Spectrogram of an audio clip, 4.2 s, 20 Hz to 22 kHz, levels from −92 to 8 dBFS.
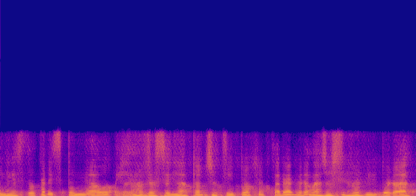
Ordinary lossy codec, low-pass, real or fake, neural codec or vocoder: Opus, 64 kbps; 7.2 kHz; fake; codec, 16 kHz, 0.5 kbps, FreqCodec, smaller model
